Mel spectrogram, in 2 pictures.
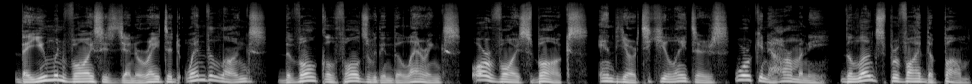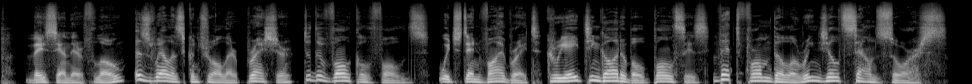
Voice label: Medical Voice Explanation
